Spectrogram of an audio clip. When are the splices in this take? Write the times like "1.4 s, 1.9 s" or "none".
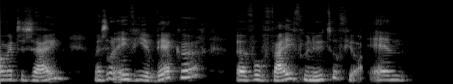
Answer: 1.1 s, 3.6 s

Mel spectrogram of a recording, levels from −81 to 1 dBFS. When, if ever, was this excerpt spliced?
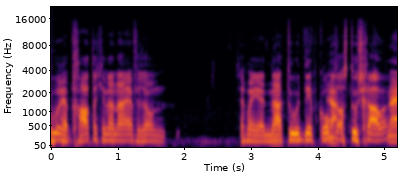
none

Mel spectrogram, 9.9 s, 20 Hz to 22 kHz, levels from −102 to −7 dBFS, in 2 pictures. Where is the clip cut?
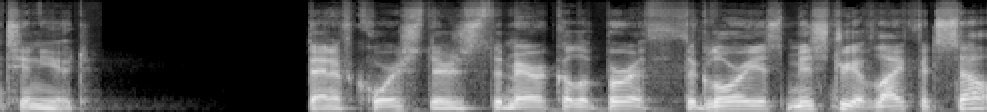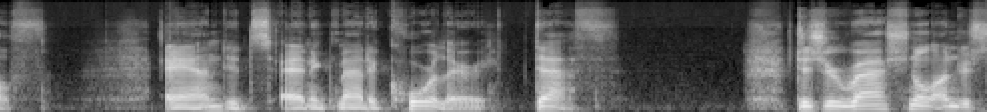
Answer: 7.5 s

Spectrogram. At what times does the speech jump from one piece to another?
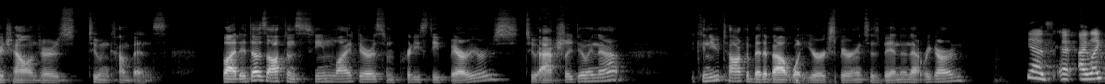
none

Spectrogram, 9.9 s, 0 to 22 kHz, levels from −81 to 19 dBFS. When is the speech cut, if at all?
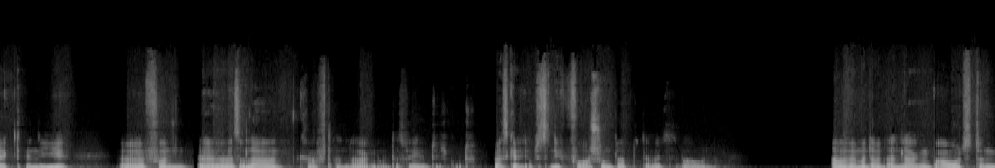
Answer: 1.2 s, 1.9 s, 4.9 s, 6.2 s, 6.8 s

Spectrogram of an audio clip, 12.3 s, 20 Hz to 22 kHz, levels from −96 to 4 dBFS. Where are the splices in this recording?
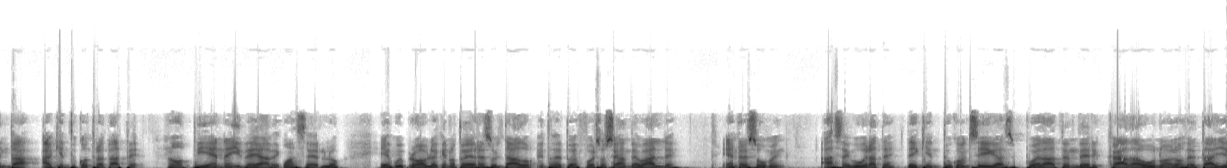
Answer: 2.8 s, 9.0 s

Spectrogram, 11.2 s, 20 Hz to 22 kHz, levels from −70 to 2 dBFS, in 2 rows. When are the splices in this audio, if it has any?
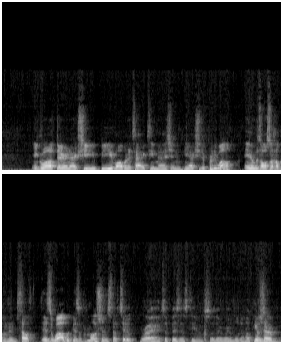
4.8 s, 8.3 s

